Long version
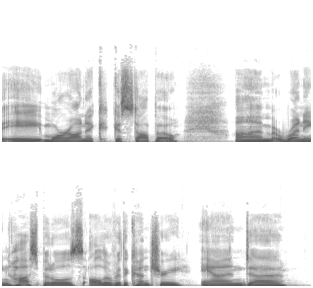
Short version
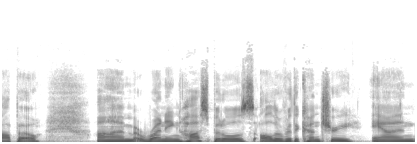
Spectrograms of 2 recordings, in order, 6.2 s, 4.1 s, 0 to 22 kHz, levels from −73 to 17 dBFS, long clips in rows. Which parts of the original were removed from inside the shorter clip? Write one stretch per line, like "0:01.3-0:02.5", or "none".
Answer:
none

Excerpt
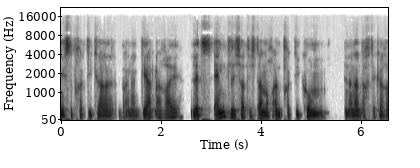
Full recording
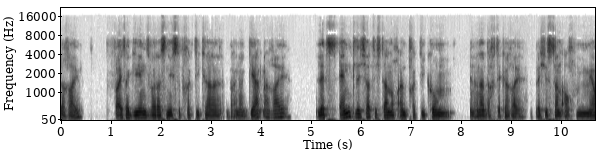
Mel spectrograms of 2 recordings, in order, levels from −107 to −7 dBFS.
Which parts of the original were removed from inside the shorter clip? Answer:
0:04.7-0:05.0

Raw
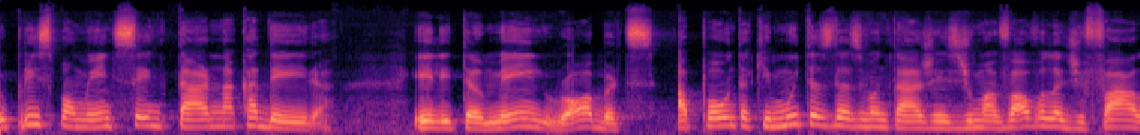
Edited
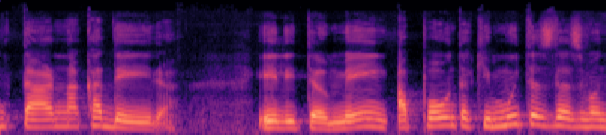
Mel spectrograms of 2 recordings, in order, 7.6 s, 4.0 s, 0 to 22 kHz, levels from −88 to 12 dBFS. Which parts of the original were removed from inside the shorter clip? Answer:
0:03.6-0:04.4

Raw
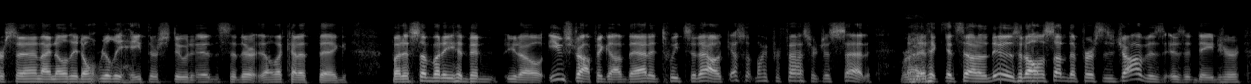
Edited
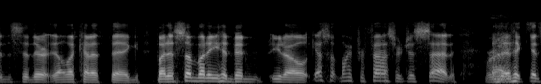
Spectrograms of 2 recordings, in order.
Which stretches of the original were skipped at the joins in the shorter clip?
0:03.5-0:03.8
0:05.5-0:07.3

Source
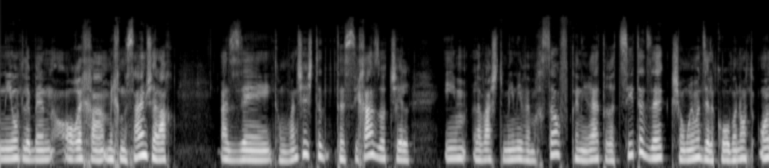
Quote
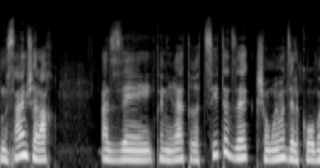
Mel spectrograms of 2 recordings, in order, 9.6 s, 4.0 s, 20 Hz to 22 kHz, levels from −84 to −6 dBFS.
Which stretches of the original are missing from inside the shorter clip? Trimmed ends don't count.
0:03.4-0:07.1

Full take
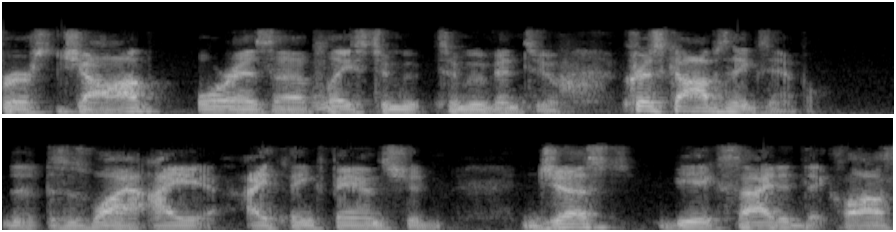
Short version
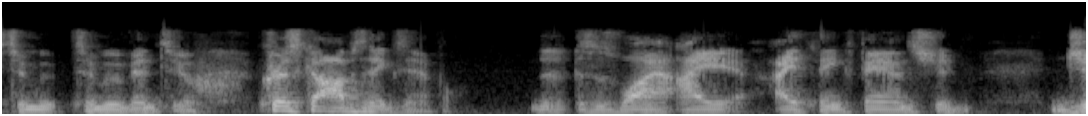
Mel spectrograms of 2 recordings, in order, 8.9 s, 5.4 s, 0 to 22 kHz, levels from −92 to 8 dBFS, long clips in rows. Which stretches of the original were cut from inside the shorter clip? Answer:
none

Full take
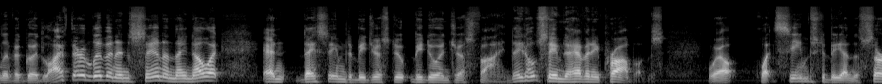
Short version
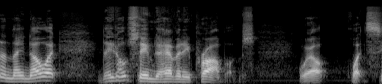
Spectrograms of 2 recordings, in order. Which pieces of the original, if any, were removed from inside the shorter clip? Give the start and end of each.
0:02.6-0:05.1

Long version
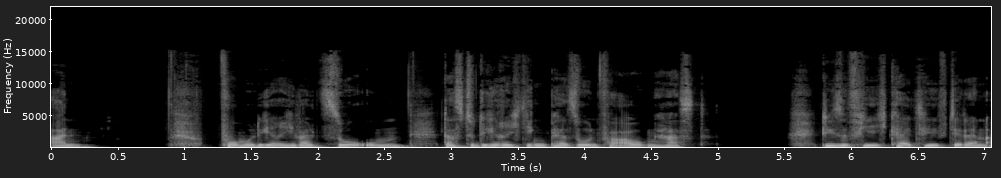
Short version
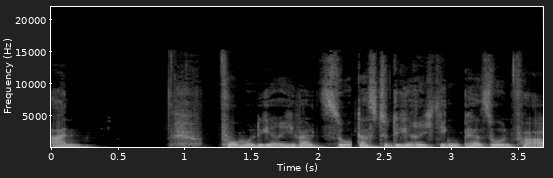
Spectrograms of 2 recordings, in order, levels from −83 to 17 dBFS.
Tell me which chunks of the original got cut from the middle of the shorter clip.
0:02.2-0:02.9

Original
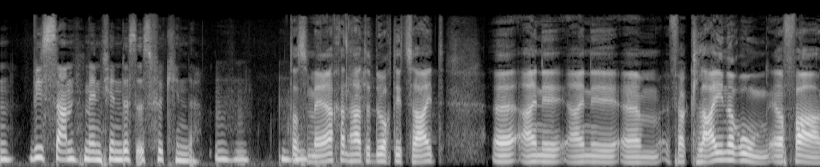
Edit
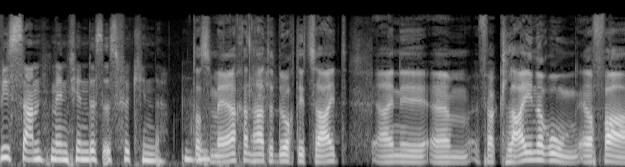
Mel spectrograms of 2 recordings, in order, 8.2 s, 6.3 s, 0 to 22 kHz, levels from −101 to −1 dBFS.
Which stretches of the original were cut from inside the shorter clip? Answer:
0:02.0-0:02.7
0:04.7-0:05.6

